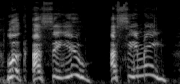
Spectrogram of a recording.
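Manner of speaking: high-pitched, giddy comic amazement; excited high falsetto, drawing out the last words; Eddie Murphy. Retold or imitated. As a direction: squeal it like a hammed-up movie comedian. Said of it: "Eddie Murphy's like".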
